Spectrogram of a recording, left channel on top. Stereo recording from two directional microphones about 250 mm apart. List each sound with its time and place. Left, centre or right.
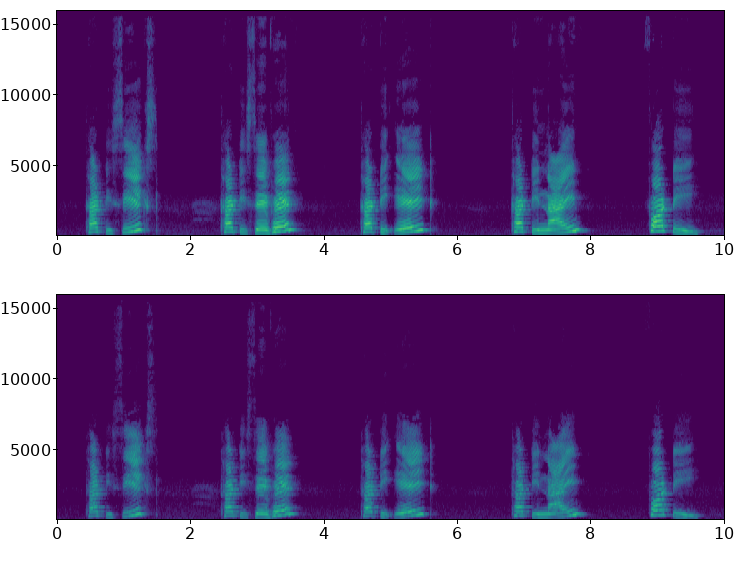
0.4 s speech: left
2.4 s a woman's voice: left
4.5 s speech: left
6.7 s speech: left
8.9 s speech: left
